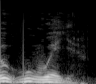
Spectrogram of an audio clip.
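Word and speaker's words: 無為: site Atlantico qui m'a appris ce qu'était le Wu Wei, que j'ignorais jusqu'à présent.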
